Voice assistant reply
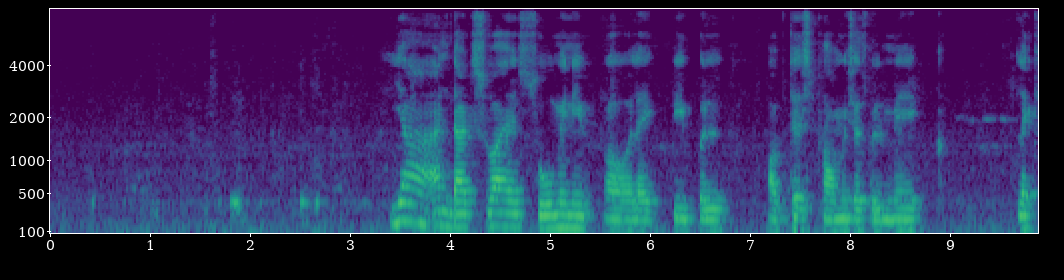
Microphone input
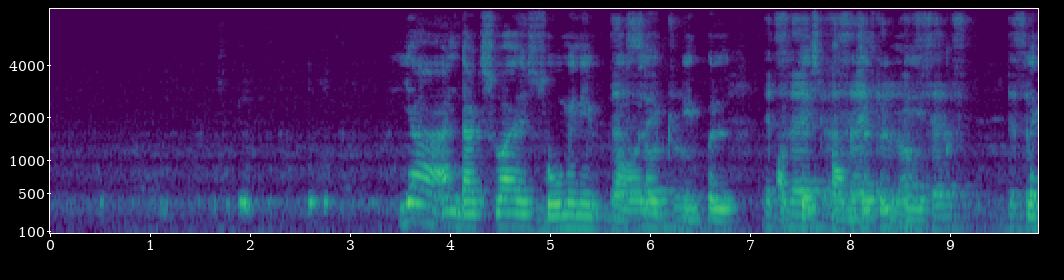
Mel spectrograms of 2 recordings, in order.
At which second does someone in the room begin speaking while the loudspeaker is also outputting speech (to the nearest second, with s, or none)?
5 s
